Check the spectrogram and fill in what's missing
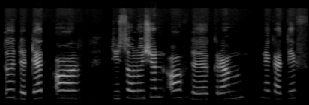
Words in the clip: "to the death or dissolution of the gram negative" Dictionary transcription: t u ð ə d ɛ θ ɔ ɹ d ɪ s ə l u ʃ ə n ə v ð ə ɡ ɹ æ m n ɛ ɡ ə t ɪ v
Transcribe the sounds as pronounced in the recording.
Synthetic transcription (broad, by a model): t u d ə d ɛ t ɔ ɹ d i s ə l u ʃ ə n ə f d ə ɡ ɹ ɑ m n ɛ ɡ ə t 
